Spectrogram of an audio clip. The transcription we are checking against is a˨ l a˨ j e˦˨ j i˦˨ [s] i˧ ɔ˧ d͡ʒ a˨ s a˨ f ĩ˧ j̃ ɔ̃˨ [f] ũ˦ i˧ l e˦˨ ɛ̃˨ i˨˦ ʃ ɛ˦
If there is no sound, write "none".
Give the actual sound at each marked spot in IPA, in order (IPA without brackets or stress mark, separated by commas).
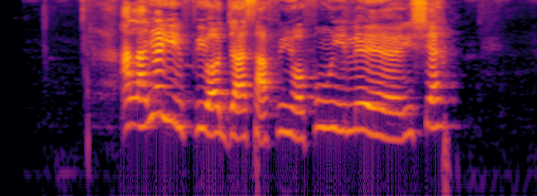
f, f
